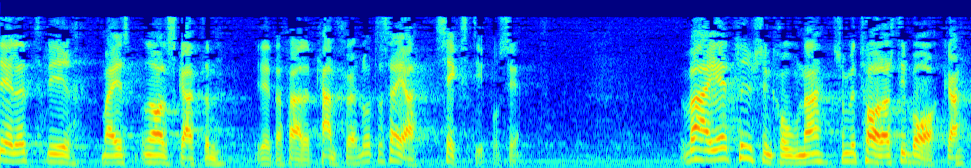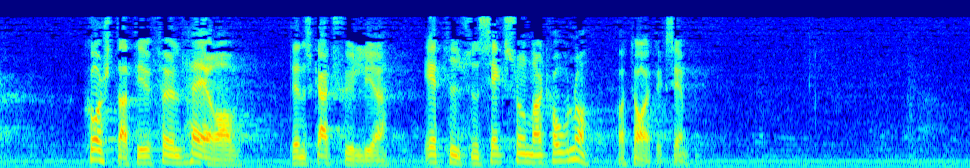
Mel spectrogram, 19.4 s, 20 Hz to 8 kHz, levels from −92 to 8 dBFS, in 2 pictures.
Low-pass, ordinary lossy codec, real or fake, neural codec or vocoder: 7.2 kHz; MP3, 24 kbps; fake; autoencoder, 48 kHz, 128 numbers a frame, DAC-VAE, trained on Japanese speech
